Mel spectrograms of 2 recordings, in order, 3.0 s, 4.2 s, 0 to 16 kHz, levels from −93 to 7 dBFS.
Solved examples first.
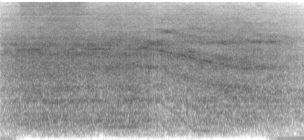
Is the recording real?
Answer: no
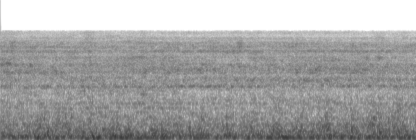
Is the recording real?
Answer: no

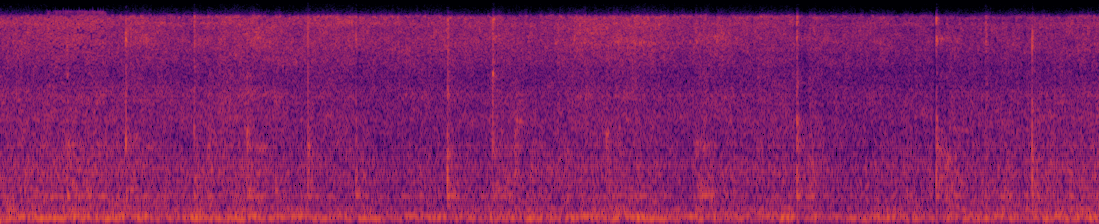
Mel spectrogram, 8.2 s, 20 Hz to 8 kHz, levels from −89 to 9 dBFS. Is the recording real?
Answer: no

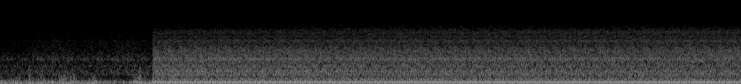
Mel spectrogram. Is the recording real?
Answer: yes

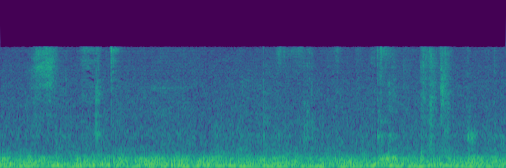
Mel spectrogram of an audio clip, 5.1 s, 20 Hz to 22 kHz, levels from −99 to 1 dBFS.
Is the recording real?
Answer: no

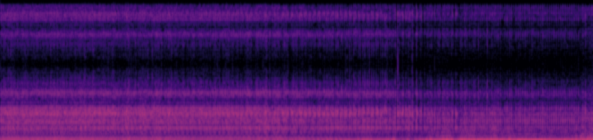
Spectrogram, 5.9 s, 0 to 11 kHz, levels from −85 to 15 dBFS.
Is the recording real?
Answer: yes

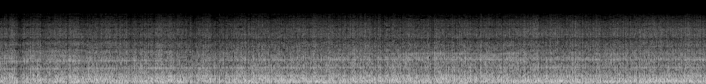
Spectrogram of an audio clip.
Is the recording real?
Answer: yes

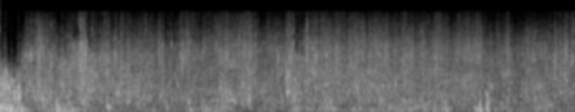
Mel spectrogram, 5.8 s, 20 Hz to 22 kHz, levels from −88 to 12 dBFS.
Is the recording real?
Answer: yes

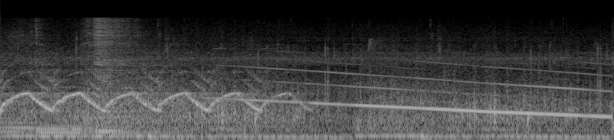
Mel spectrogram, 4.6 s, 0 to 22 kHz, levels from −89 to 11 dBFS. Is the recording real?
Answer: yes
